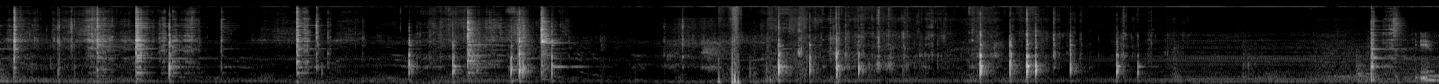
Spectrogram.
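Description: A spoon mixes pani puri masala with whole cumin and peas in a bowl, giving irregular close scrapes and clinks in scattered bursts with quiet gaps between.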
